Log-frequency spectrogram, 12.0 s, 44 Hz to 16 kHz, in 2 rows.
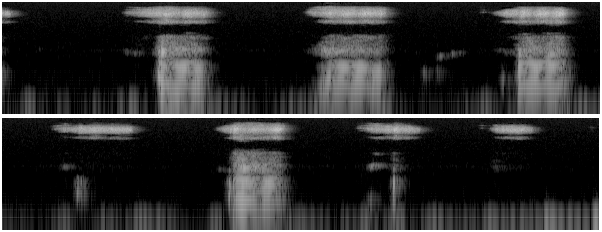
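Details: Snoring cat, sound effect: rhythmic, buzzy snores from a sleeping cat at about 33 breaths a minute, with soft hissing between breaths.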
